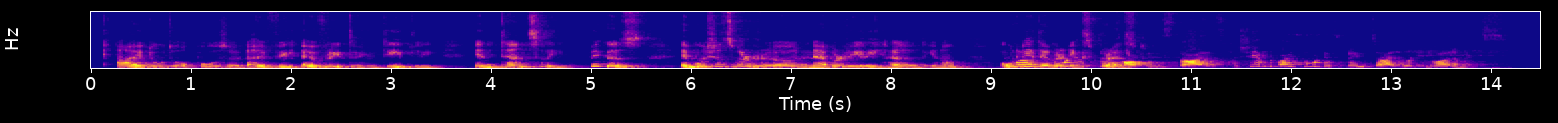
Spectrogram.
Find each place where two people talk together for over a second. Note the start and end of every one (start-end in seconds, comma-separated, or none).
9.2-10.4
